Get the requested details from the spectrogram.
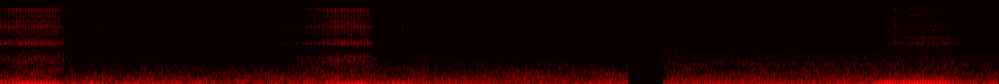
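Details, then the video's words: Sydney, a female pet dog, snoring while dreaming of chasing a rabbit and swimming in a lake; low rumbling breaths with soft hissing exhales, plus a brief dropout midway. "My SNORING DOG SYDNEY!"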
